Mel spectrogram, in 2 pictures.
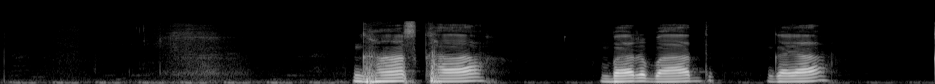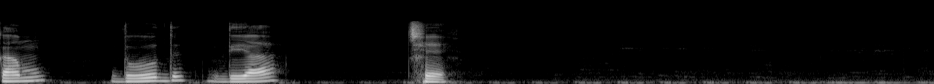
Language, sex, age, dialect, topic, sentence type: Magahi, male, 18-24, Northeastern/Surjapuri, agriculture, statement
